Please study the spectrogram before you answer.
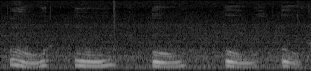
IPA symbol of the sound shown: uʷ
